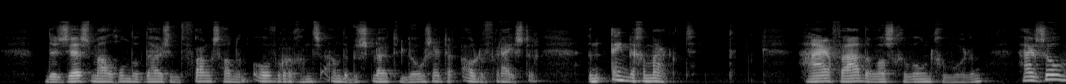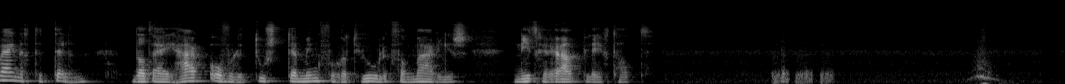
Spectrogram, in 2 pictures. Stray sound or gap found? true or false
true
